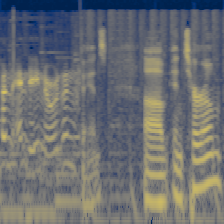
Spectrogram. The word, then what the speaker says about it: Eternium: Interim, is that how you say it? Interim? Eternium is how I pronounce it.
